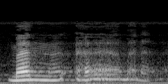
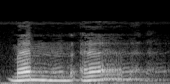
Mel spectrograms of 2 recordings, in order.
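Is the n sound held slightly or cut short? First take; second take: held; held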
